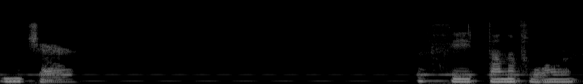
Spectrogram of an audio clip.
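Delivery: very soft, calm meditation voice; guided meditation. Real, not acted. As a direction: guide them into stillness, hushed, with long pauses. Leads a seated meditation.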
